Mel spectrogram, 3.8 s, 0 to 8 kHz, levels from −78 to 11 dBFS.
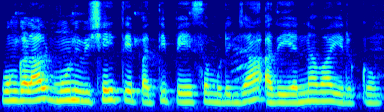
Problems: background conversations at intervals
